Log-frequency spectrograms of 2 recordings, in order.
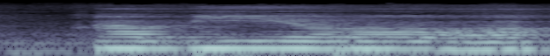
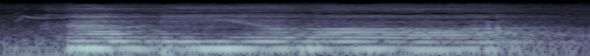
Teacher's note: Pengertiannya apabila ada mad alif didahului huruf yang berharokat fathah tain, maka cara bacanya fathah tain tersebut diganti menjadi fathah dan dibaca panjang. Panjangnya satu alif atau dua harokat. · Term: mad iwad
